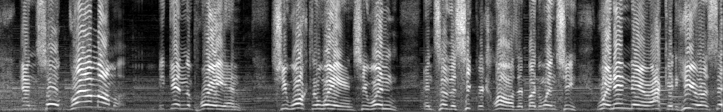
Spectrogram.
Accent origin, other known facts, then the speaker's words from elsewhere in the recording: Maryfield, Virginia, United States; Back where I was raised in Maryfield, Virginia, my dad's mother lived with us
